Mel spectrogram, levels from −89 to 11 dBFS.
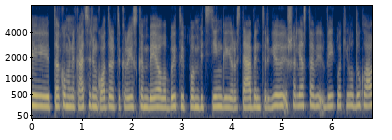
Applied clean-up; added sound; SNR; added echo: neural mask model DeepFilterNet 3.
